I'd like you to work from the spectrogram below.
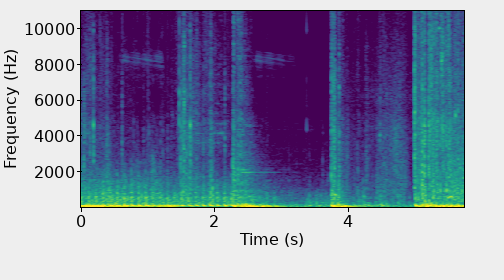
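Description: Gunfire rattles in Call of Duty on Rebirth Island, dense bursts of rapid shots in irregular clusters, some loud and close, with brief lulls between volleys.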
